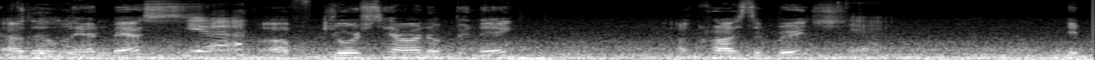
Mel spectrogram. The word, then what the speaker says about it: Penang: This is our first time exploring Georgetown, Penang, and Penang is actually the correct pronunciation for Penang.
